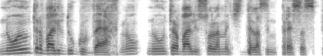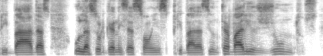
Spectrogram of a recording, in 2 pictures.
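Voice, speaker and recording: A man with a Spanish accent talks haltingly on a video-call panel, restarting phrases and hunting for the right word. His voice is close and dry, with no room sound. His pitch sits in the ordinary middle. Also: dry recording. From Costa Rica. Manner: halting, searching for words, many restarts. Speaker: film commission head. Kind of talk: panel talk.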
